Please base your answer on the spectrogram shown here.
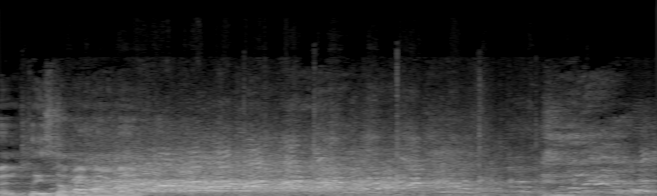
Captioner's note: audience Laughing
